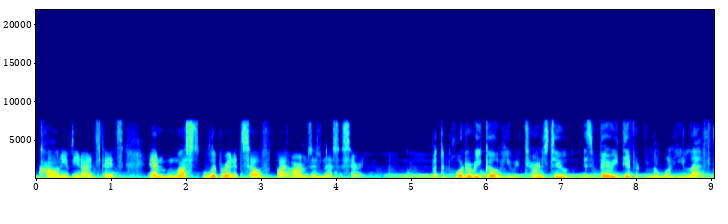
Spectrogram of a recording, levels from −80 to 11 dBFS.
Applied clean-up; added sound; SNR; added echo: none; none; none; none.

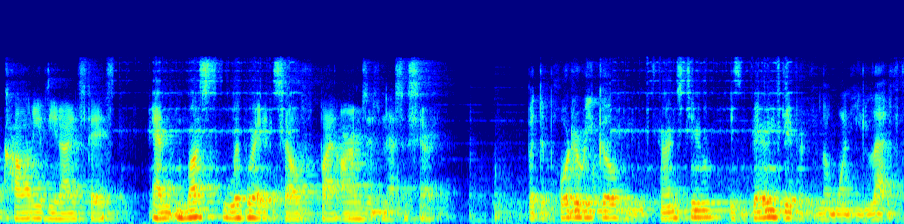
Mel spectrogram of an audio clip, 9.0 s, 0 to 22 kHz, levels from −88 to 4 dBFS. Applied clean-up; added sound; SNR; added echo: neural separator model SepFormer DNS4.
